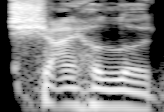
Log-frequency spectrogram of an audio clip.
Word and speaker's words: Shai-Hulud: And it seems like the Fremen worship the sandworm, the Shai-Hulud. I don't know how to say it. – Shai-Hulud, yeah. – Shai-Hulud.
